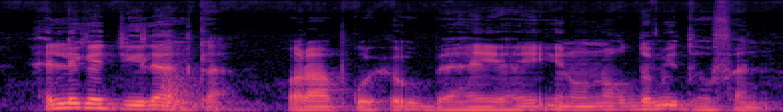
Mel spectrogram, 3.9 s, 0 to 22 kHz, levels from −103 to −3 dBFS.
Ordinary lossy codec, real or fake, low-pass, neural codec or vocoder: none; fake; none; vocoder, 44.1 kHz, 128 mel bands every 256 samples, BigVGAN v2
